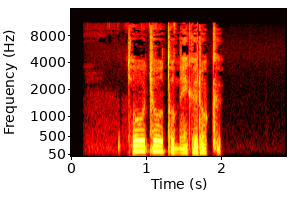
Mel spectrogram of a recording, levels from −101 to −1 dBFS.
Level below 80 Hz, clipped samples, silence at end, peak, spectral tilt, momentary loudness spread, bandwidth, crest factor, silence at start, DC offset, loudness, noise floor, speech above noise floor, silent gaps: -48 dBFS; under 0.1%; 0.9 s; -2 dBFS; -5 dB/octave; 12 LU; 11.5 kHz; 20 dB; 0.75 s; under 0.1%; -19 LUFS; -73 dBFS; 56 dB; none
